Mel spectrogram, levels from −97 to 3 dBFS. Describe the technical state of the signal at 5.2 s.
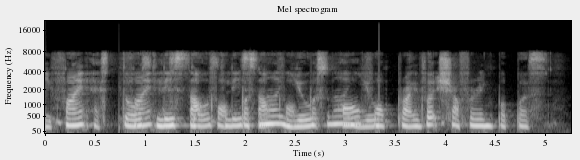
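At 5.2 s the speech signal is intact, with no audible dropout, distortion, noise burst or other fault at that point.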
